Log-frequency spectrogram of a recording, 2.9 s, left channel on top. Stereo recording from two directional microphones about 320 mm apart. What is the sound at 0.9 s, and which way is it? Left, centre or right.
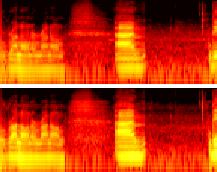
Speech, right.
